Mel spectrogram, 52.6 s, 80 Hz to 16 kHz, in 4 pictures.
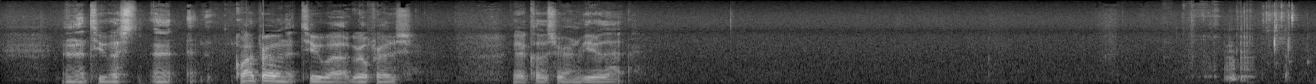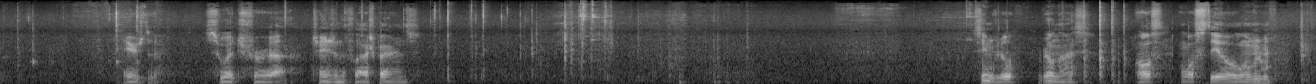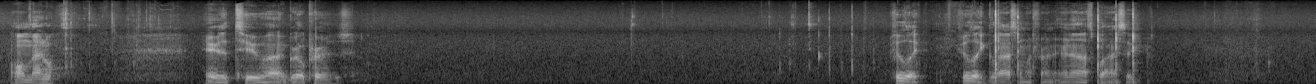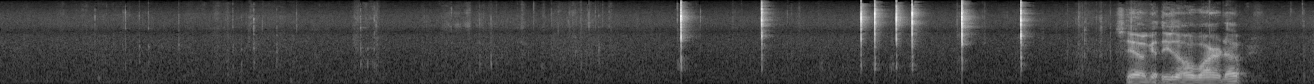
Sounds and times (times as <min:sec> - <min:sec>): Speech: 0:00.6 - 0:04.2, 0:05.1 - 0:06.4, 0:14.4 - 0:17.4, 0:22.9 - 0:27.0, 0:28.4 - 0:29.9, 0:35.2 - 0:37.8, 0:50.6 - 0:52.0.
